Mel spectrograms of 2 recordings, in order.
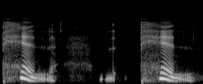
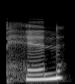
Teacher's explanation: pin the tongue is a little higher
